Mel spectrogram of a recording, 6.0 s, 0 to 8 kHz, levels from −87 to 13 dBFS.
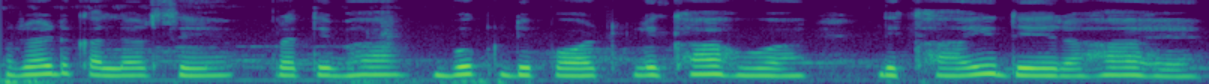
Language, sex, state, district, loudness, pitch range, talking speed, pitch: Hindi, female, Uttar Pradesh, Lucknow, -17 LUFS, 220-235 Hz, 120 wpm, 225 Hz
